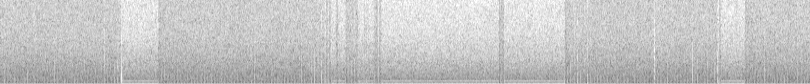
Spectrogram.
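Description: Steady static hiss with a low electrical hum, cut across three times by a buzz: briefly about a second in, for about two seconds from three seconds in, and briefly near the end.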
